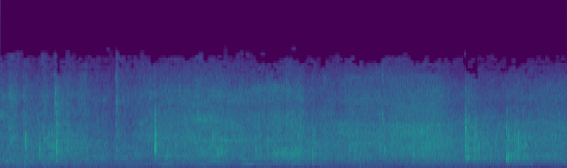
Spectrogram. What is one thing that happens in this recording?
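Ice skates scrape across an ice rink.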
